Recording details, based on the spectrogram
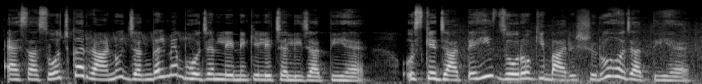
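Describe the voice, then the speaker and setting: High-voiced woman narrating a children's story. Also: animated, unhurried, a little mellow, a little hiss or hum.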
